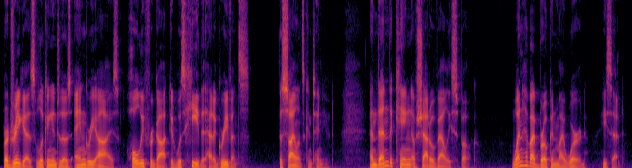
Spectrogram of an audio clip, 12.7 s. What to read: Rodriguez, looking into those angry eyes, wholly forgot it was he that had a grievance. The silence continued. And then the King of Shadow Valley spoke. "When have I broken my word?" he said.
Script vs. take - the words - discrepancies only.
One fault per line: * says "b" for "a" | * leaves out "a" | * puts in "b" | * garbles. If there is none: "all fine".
all fine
